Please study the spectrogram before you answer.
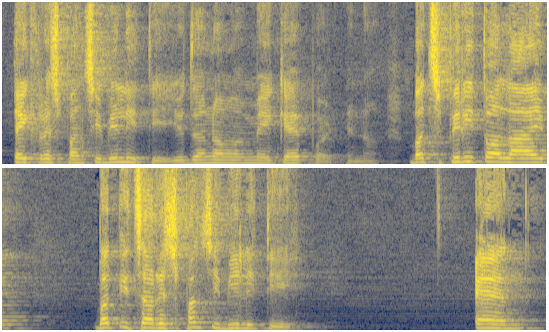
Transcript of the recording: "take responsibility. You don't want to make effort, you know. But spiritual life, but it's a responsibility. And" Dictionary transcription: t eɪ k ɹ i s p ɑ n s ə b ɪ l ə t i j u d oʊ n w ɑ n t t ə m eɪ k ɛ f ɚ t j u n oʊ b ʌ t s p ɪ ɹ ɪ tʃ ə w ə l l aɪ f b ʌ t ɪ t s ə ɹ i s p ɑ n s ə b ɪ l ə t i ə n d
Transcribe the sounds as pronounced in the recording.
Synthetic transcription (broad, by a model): t eɪ k ɹ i s p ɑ n s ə b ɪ l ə t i j u d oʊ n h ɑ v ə m eɪ k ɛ p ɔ t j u n oʊ b ʌ t s p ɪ ɹ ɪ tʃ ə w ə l l aɪ f b ʌ t ɪ t s ə ɹ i s p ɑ n s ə b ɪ l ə t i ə n d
